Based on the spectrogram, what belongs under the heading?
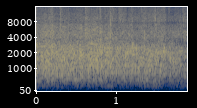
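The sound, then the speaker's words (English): Steady, dense applause from a crowd, many hands clapping at once into a continuous crackling wash that stays loud throughout without breaks or voices on top. “open hand clap.”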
